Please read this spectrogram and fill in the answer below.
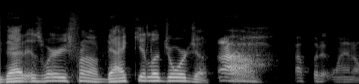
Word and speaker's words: Dacula: Esposito out of Dacula, Georgia. Yes. He's a 15-year-old Italian-American. Out of where? Dacula, Georgia. Is that Decatur? D-A-C-U-L-A. It's what his dad sent to me. That is where he's from. Dacula, Georgia.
